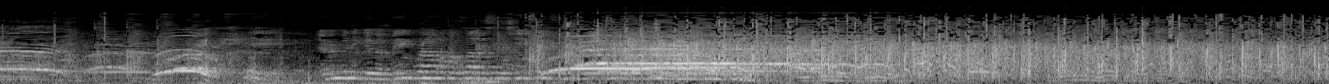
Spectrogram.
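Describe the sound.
A crowd applauds and cheers, with scattered whoops and shouting voices at first, then the clapping swells into a loud, steady roar that holds to the end.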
